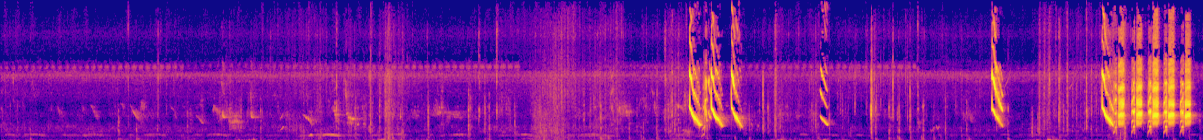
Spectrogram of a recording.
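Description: Birds calling: faint chatter at first, then loud, sharp downward-sweeping calls in short clusters from about halfway in, ending with a fast run of about seven calls.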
